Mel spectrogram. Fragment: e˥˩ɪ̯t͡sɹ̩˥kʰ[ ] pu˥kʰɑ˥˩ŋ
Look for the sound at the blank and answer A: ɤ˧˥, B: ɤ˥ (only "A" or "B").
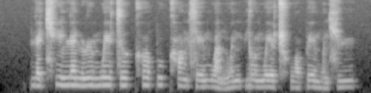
B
